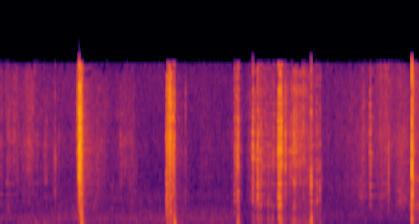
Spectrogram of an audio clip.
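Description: A small hand digging tool stabbing and scraping into forest soil to dig a post hole. About five sharp, irregular strikes, the first, about a second in, the loudest.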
